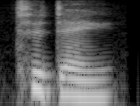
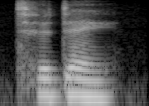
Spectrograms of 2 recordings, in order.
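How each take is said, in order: Both takes have the same delivery.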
